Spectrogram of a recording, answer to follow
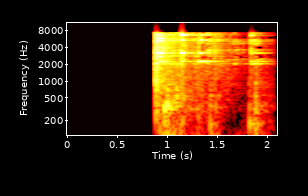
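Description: A drinking glass smashing: a sudden crash about a second in, followed by a couple of sharper clinks of falling shards that die away.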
